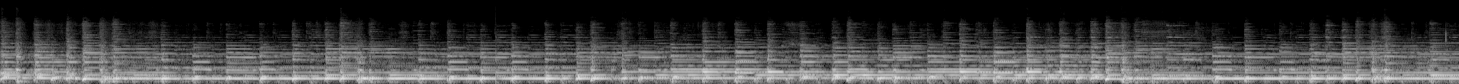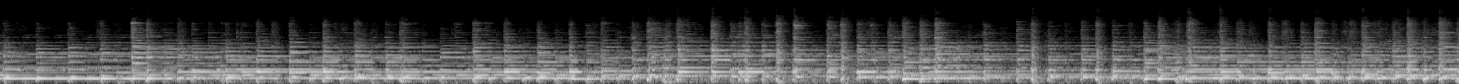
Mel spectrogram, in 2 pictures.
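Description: Ukulele played at a lively pace with dense, quick strums and picked notes, one note ringing again and again throughout; it dips briefly quieter about three-quarters of the way through.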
